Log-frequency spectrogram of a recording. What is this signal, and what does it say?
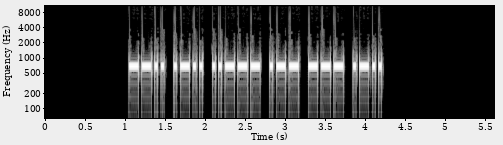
Morse code, heard as a keyed tone, about 32 wpm, 700 Hz. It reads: ZL2WOL
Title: DXCC-100 Call Signs - 6 Characters - 30wpm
